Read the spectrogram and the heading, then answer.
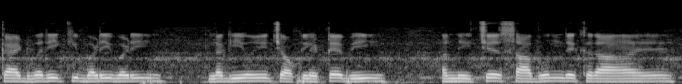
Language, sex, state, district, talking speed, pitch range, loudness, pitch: Hindi, male, Uttar Pradesh, Lucknow, 125 wpm, 135-150 Hz, -15 LUFS, 140 Hz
